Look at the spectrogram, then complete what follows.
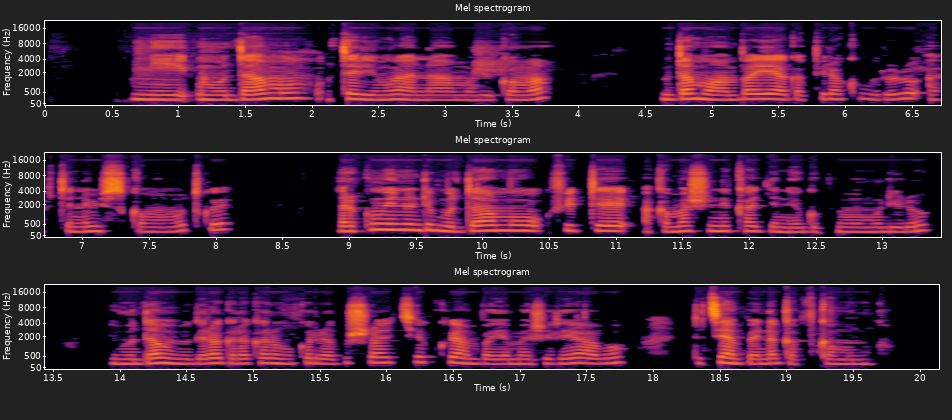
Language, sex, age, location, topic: Kinyarwanda, female, 18-24, Kigali, health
